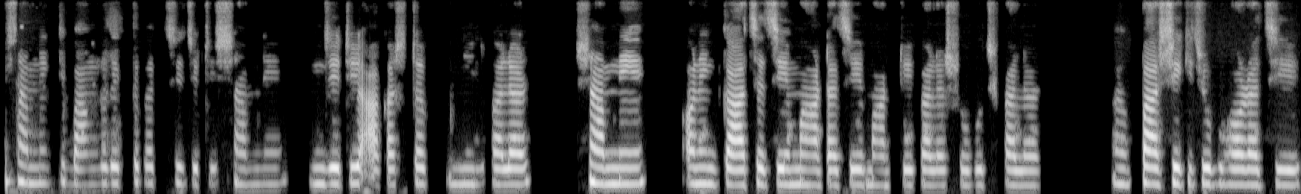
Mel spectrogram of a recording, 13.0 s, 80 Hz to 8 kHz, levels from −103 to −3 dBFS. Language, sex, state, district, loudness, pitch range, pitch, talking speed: Bengali, female, West Bengal, Dakshin Dinajpur, -20 LUFS, 225-245 Hz, 235 Hz, 135 wpm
